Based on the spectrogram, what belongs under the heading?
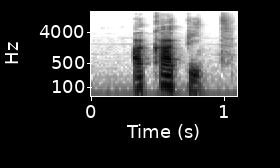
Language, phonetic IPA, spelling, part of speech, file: Polish, [aˈkapʲit], akapit, noun, Pl-akapit.ogg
